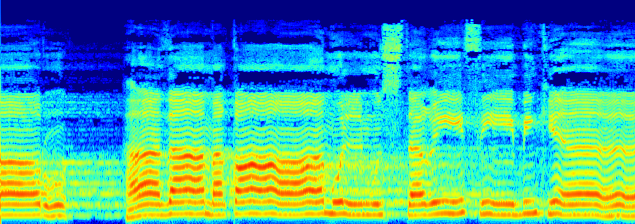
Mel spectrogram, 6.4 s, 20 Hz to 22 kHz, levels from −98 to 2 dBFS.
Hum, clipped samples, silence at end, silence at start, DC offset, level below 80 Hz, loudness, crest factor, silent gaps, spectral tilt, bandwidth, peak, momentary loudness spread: none; under 0.1%; 0 s; 0 s; under 0.1%; -74 dBFS; -18 LUFS; 14 dB; none; -5 dB/octave; 14.5 kHz; -4 dBFS; 9 LU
